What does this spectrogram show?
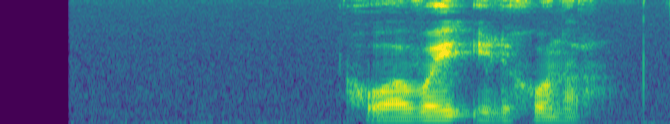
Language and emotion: Russian, neutral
